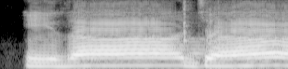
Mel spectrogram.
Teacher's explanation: زال کو نرمی سے اور تھوڑا سا کھینچ کے پڑھیں گے کیونکہ الف سے پہلے زبر ہے، حرف مدہ ہے، تو الف سے پہلے زبر ہو تو وہاں پر تھوڑا سا کھینچ کر پڑھا جاتا ہے، اور زال کو نرمی سے بھی ادا کرنا ہے۔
